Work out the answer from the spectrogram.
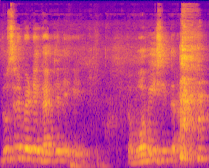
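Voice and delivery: ordinary talk, nothing marked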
